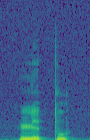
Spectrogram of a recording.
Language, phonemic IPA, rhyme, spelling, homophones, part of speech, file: French, /pu/, -u, pouls, pou / poux, noun, Fr-pouls.ogg
- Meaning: pulse (regular beat caused by the heart)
